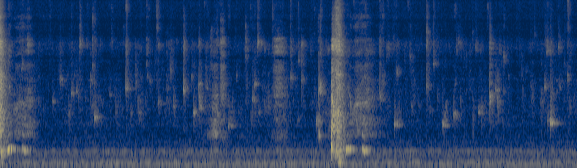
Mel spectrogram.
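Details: A single loud ordinary sneeze following earlier held-back sneezes, with quiet room noise and running water around it.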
